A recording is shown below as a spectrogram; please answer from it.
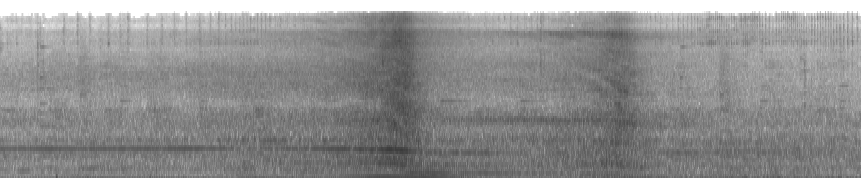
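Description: A motor vehicle passing close by, loudest about four seconds in, its engine note dropping in pitch as it goes past. A second, lighter pass-by follows about two seconds later.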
